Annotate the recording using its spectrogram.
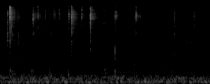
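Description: Faint, scattered light clicks and rustles of wired earbuds and their tangled cord being handled and pulled at while untangling.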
